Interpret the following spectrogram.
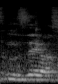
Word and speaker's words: Mzee wa Swagga: Is it MZEE or MZEE WA SWAGGA? It's MZEE WA SWAGGA. Oh my goodness. You know, because it's spelled M-Z-E-E.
